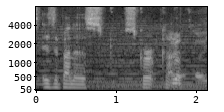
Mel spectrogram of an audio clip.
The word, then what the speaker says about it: Izabella Scorupco: It's Izabella Scorupco.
